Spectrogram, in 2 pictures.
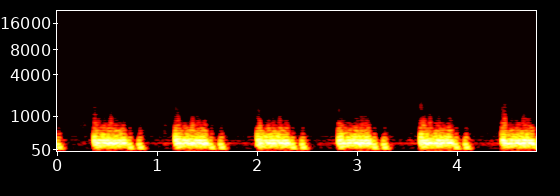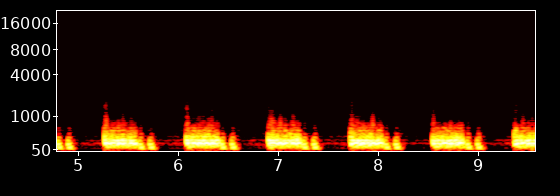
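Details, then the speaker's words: Teaching recording of mitral regurgitation (incompetence), heart rate near 73 a minute: muffled first sound, long blowing pansystolic murmur, second sound, then a third heart sound. "سمعتوا ايه؟ muffled first sound ثم pansystolic murmur ثم second sound ثم a third hard sound."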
